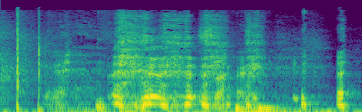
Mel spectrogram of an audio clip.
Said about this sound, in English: Sorry. Nobody joined me in the slow clap buildup.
